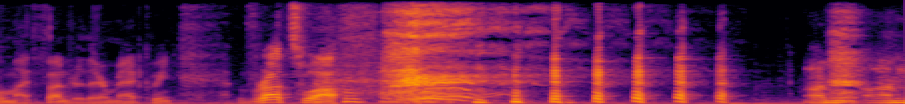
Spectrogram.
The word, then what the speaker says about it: Wrocław: Wrocław. You stole my thunder there, Mad Queen. Wrocław.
